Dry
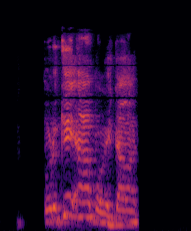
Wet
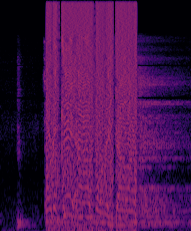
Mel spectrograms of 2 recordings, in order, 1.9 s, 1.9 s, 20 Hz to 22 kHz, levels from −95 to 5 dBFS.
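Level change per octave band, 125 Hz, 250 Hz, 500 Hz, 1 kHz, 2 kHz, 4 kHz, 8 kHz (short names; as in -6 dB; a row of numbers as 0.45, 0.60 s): -10.0, -10.5, -11.0, -3.0, -9.5, -2.0, +0.5 dB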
